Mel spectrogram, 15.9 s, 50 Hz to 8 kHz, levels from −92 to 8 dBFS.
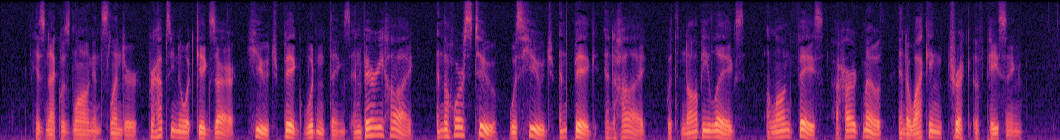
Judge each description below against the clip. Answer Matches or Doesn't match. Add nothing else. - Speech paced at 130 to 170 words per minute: Matches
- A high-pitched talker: Doesn't match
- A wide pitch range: Matches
